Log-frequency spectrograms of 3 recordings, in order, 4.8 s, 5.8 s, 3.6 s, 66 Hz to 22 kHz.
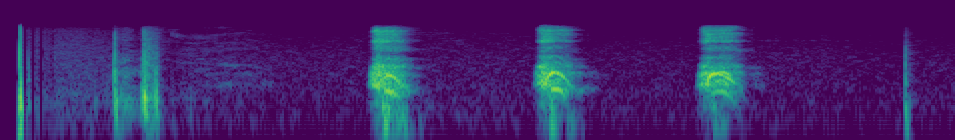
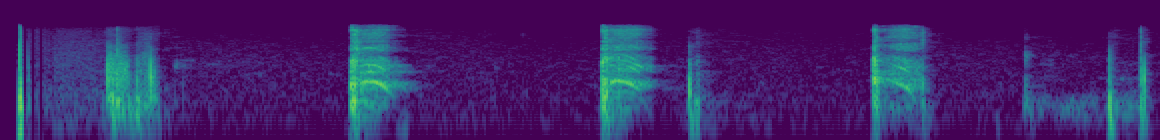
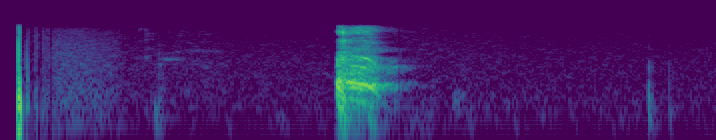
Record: {"exhalation_length": "4.8 s", "exhalation_amplitude": 28903, "exhalation_signal_mean_std_ratio": 0.29, "three_cough_length": "5.8 s", "three_cough_amplitude": 30224, "three_cough_signal_mean_std_ratio": 0.29, "cough_length": "3.6 s", "cough_amplitude": 31483, "cough_signal_mean_std_ratio": 0.22, "survey_phase": "alpha (2021-03-01 to 2021-08-12)", "age": "45-64", "gender": "Female", "wearing_mask": "No", "symptom_none": true, "smoker_status": "Never smoked", "respiratory_condition_asthma": false, "respiratory_condition_other": false, "recruitment_source": "REACT", "submission_delay": "2 days", "covid_test_result": "Negative", "covid_test_method": "RT-qPCR"}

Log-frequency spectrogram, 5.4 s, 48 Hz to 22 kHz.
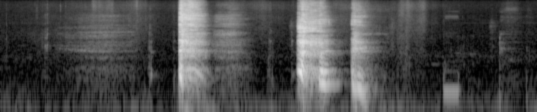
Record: {"cough_length": "5.4 s", "cough_amplitude": 18091, "cough_signal_mean_std_ratio": 0.22, "survey_phase": "alpha (2021-03-01 to 2021-08-12)", "age": "18-44", "gender": "Male", "wearing_mask": "No", "symptom_cough_any": true, "symptom_diarrhoea": true, "symptom_fatigue": true, "symptom_fever_high_temperature": true, "symptom_headache": true, "symptom_onset": "5 days", "smoker_status": "Current smoker (e-cigarettes or vapes only)", "respiratory_condition_asthma": false, "respiratory_condition_other": false, "recruitment_source": "Test and Trace", "submission_delay": "2 days", "covid_test_result": "Positive", "covid_test_method": "RT-qPCR", "covid_ct_value": 11.6, "covid_ct_gene": "N gene", "covid_ct_mean": 11.8, "covid_viral_load": "130000000 copies/ml", "covid_viral_load_category": "High viral load (>1M copies/ml)"}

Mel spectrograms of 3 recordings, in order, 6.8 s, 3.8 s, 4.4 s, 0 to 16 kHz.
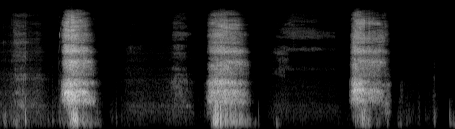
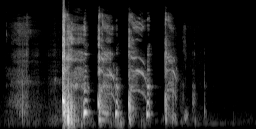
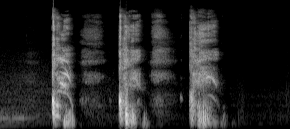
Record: {"exhalation_length": "6.8 s", "exhalation_amplitude": 27048, "exhalation_signal_mean_std_ratio": 0.35, "cough_length": "3.8 s", "cough_amplitude": 32768, "cough_signal_mean_std_ratio": 0.26, "three_cough_length": "4.4 s", "three_cough_amplitude": 32768, "three_cough_signal_mean_std_ratio": 0.34, "survey_phase": "alpha (2021-03-01 to 2021-08-12)", "age": "18-44", "gender": "Female", "wearing_mask": "No", "symptom_shortness_of_breath": true, "symptom_fatigue": true, "symptom_onset": "3 days", "smoker_status": "Never smoked", "respiratory_condition_asthma": false, "respiratory_condition_other": false, "recruitment_source": "Test and Trace", "submission_delay": "2 days", "covid_test_result": "Positive", "covid_test_method": "LAMP"}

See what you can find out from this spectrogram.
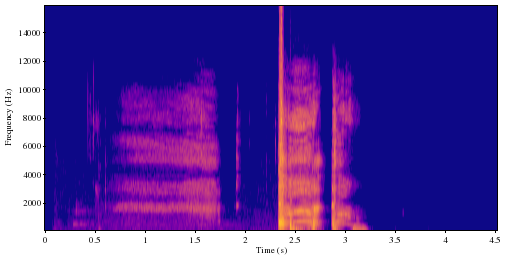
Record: {"cough_length": "4.5 s", "cough_amplitude": 32768, "cough_signal_mean_std_ratio": 0.24, "survey_phase": "beta (2021-08-13 to 2022-03-07)", "age": "18-44", "gender": "Female", "wearing_mask": "No", "symptom_none": true, "smoker_status": "Never smoked", "respiratory_condition_asthma": true, "respiratory_condition_other": false, "recruitment_source": "REACT", "submission_delay": "1 day", "covid_test_result": "Negative", "covid_test_method": "RT-qPCR", "influenza_a_test_result": "Negative", "influenza_b_test_result": "Negative"}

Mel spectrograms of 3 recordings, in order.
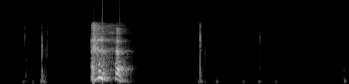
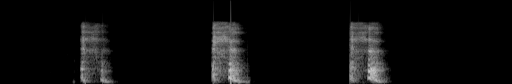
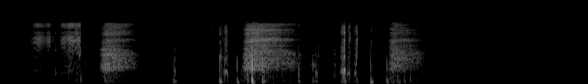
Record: {"cough_length": "3.5 s", "cough_amplitude": 26775, "cough_signal_mean_std_ratio": 0.22, "three_cough_length": "5.1 s", "three_cough_amplitude": 24904, "three_cough_signal_mean_std_ratio": 0.28, "exhalation_length": "5.9 s", "exhalation_amplitude": 7198, "exhalation_signal_mean_std_ratio": 0.4, "survey_phase": "beta (2021-08-13 to 2022-03-07)", "age": "65+", "gender": "Female", "wearing_mask": "No", "symptom_none": true, "smoker_status": "Ex-smoker", "respiratory_condition_asthma": false, "respiratory_condition_other": false, "recruitment_source": "REACT", "submission_delay": "1 day", "covid_test_result": "Negative", "covid_test_method": "RT-qPCR", "influenza_a_test_result": "Negative", "influenza_b_test_result": "Negative"}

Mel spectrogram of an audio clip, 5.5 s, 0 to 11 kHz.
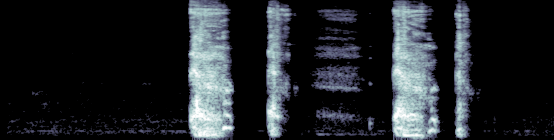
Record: {"three_cough_length": "5.5 s", "three_cough_amplitude": 27346, "three_cough_signal_mean_std_ratio": 0.33, "survey_phase": "beta (2021-08-13 to 2022-03-07)", "age": "18-44", "gender": "Female", "wearing_mask": "No", "symptom_cough_any": true, "symptom_new_continuous_cough": true, "symptom_runny_or_blocked_nose": true, "symptom_shortness_of_breath": true, "symptom_sore_throat": true, "symptom_diarrhoea": true, "symptom_fatigue": true, "symptom_headache": true, "symptom_onset": "3 days", "smoker_status": "Never smoked", "respiratory_condition_asthma": false, "respiratory_condition_other": false, "recruitment_source": "Test and Trace", "submission_delay": "2 days", "covid_test_result": "Positive", "covid_test_method": "RT-qPCR", "covid_ct_value": 25.3, "covid_ct_gene": "ORF1ab gene", "covid_ct_mean": 25.5, "covid_viral_load": "4300 copies/ml", "covid_viral_load_category": "Minimal viral load (< 10K copies/ml)"}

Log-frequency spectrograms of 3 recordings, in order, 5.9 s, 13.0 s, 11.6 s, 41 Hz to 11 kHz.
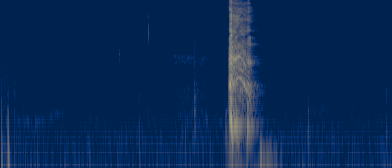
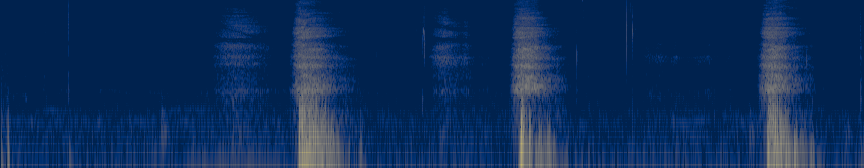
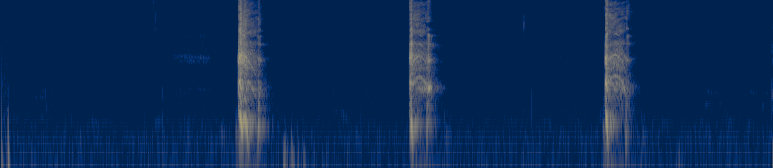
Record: {"cough_length": "5.9 s", "cough_amplitude": 9486, "cough_signal_mean_std_ratio": 0.16, "exhalation_length": "13.0 s", "exhalation_amplitude": 5207, "exhalation_signal_mean_std_ratio": 0.26, "three_cough_length": "11.6 s", "three_cough_amplitude": 11286, "three_cough_signal_mean_std_ratio": 0.17, "survey_phase": "beta (2021-08-13 to 2022-03-07)", "age": "65+", "gender": "Male", "wearing_mask": "No", "symptom_none": true, "smoker_status": "Ex-smoker", "respiratory_condition_asthma": false, "respiratory_condition_other": false, "recruitment_source": "REACT", "submission_delay": "2 days", "covid_test_result": "Negative", "covid_test_method": "RT-qPCR"}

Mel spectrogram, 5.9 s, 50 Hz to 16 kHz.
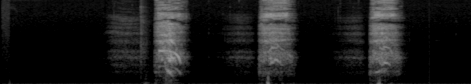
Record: {"exhalation_length": "5.9 s", "exhalation_amplitude": 1856, "exhalation_signal_mean_std_ratio": 0.41, "survey_phase": "beta (2021-08-13 to 2022-03-07)", "age": "65+", "gender": "Male", "wearing_mask": "No", "symptom_cough_any": true, "symptom_runny_or_blocked_nose": true, "symptom_onset": "9 days", "smoker_status": "Ex-smoker", "respiratory_condition_asthma": false, "respiratory_condition_other": true, "recruitment_source": "REACT", "submission_delay": "2 days", "covid_test_result": "Negative", "covid_test_method": "RT-qPCR"}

